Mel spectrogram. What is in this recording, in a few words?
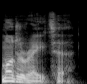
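"moderator", British English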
